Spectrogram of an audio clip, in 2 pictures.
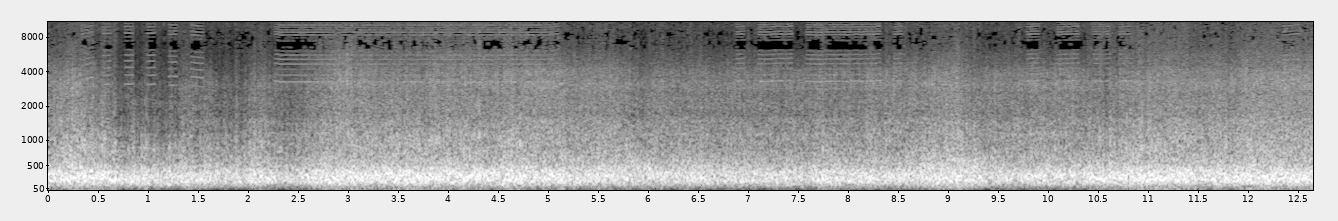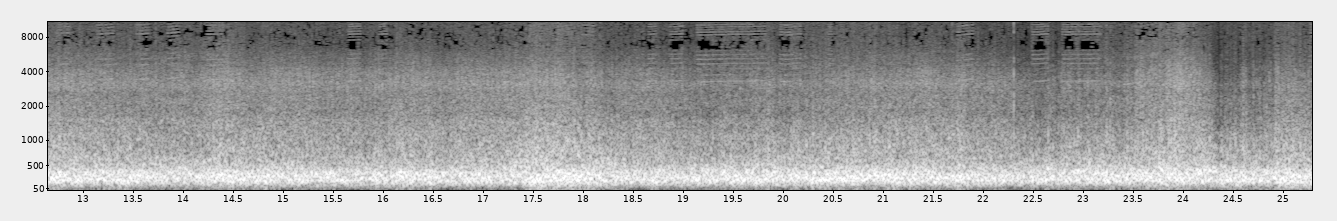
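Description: Steady rush of airflow buffeting the microphone of a camera mounted on a hang glider in flight at about 42 km/h airspeed, an even, unbroken roar with no pauses.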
